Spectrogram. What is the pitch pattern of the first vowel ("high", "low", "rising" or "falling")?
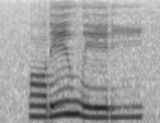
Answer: low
